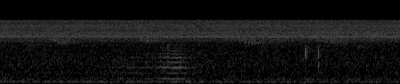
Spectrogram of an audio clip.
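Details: Summer cicada chorus, a continuous shrill droning hiss that holds level throughout, with faint soft chirps underneath and a brief double note near the end.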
